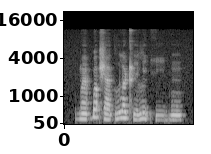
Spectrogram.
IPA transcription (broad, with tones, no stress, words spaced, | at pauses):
bã˨ʔ ɓɒ˦ʔʃaː˨ku˨˦lɒ˦ ʈʰɪ˨lːĩ˦˨ʔhiː˨bʱũ˦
